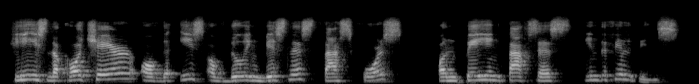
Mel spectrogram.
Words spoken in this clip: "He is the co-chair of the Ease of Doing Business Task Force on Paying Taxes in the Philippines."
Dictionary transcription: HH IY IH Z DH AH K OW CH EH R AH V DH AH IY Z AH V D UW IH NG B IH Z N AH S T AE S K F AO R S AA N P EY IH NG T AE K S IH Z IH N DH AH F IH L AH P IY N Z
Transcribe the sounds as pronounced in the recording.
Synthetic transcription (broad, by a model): HH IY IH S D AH K OW CH EH R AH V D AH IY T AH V D UW IH NG B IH S N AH S T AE S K F AO R S AA N P EY IH NG T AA K S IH S IH N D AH F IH L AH P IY N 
